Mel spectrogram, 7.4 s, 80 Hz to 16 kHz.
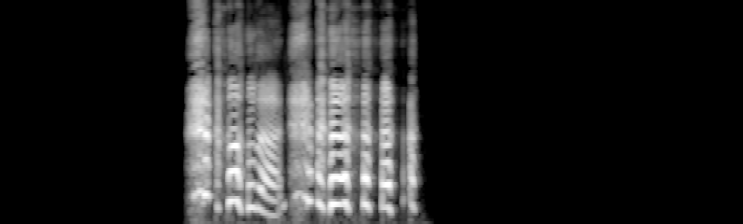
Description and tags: Woman Laughter-Tickled Saying Hold On!
Authentic Acting of Laughter! After hearing something hilarious over the phone: Check out our whole Laughter pack :D
Recorded with Stereo Zoom H6 Acting in studio conditions Enjoy!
